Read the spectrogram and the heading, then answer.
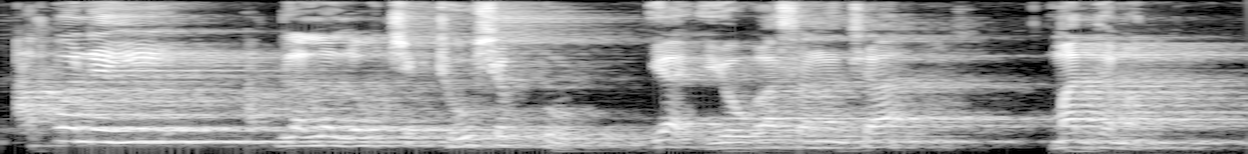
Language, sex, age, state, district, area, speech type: Marathi, male, 60+, Maharashtra, Ahmednagar, urban, spontaneous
